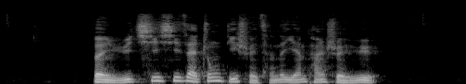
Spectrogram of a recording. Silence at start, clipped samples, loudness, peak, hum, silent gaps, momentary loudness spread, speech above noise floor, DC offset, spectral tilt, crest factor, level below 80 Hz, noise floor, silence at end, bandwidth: 0.95 s; under 0.1%; -25 LUFS; -8 dBFS; none; none; 5 LU; 48 dB; under 0.1%; -5.5 dB/octave; 20 dB; -46 dBFS; -72 dBFS; 0.9 s; 11.5 kHz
